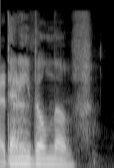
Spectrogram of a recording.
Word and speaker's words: Denis Villeneuve: Yeah, Denis Villeneuve.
